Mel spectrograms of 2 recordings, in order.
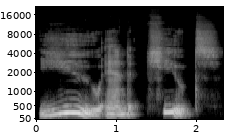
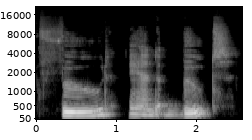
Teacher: The oo sound in words like food and boot, and the u sound in words like you and cute. Basically, the difference is u starts with the y sound and goes into the oo sound, but the oo sound is just oo on its own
